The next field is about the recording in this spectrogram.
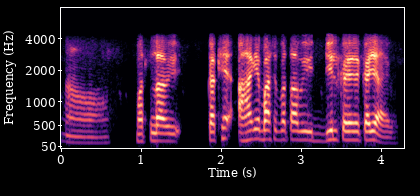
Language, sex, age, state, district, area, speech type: Maithili, male, 18-30, Bihar, Supaul, rural, conversation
